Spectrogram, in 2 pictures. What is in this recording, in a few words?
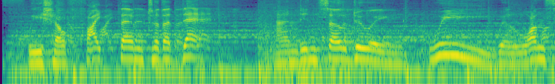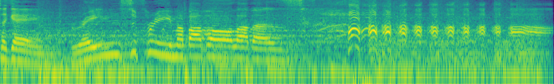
Witch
